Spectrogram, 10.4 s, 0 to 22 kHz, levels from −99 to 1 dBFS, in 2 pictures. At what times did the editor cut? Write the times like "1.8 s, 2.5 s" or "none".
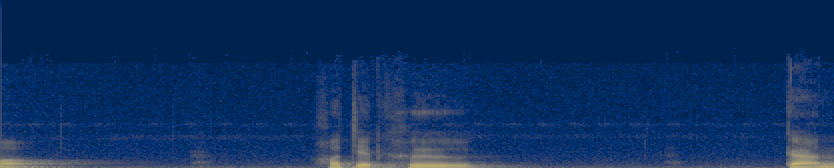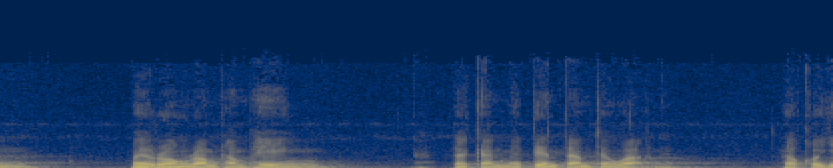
7.9 s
